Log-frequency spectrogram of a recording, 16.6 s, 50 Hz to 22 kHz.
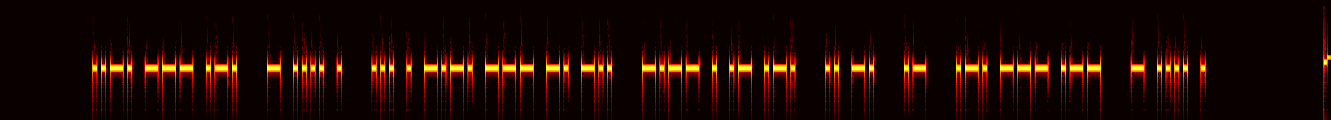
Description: Morse code, heard as a keyed tone, about 22 wpm, 700 Hz. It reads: FOR THE SECOND YEAR IN A ROW THE
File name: practice / 22wpm / Sets of 8 Words - 22wpm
